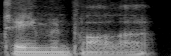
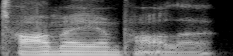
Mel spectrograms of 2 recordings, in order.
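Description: First: The name is pronounced in a plain, casual way. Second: The name is pronounced with exaggerated, over-careful sounds. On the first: The speaker calls it right. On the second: The speaker calls it wrong.

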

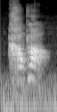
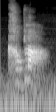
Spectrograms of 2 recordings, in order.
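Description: Both takes have the same delivery.

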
